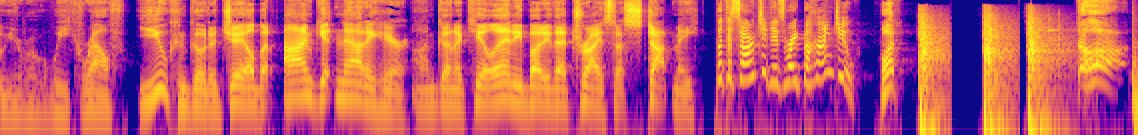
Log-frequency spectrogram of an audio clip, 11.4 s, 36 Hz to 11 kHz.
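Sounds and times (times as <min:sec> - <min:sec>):
speech: 0:00.1 - 0:09.1, 0:10.8 - 0:11.3
gunshots: 0:09.2 - 0:10.8.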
